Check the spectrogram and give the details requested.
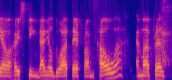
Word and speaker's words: Koawach: uh today we are hosting daniel duarte from kawa am i pronouncing that correctly yeah perfectly daniel tell us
